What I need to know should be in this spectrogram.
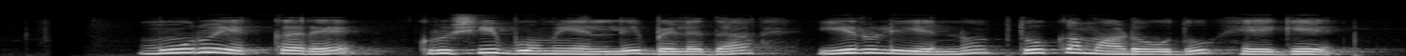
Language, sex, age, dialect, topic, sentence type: Kannada, female, 46-50, Mysore Kannada, agriculture, question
